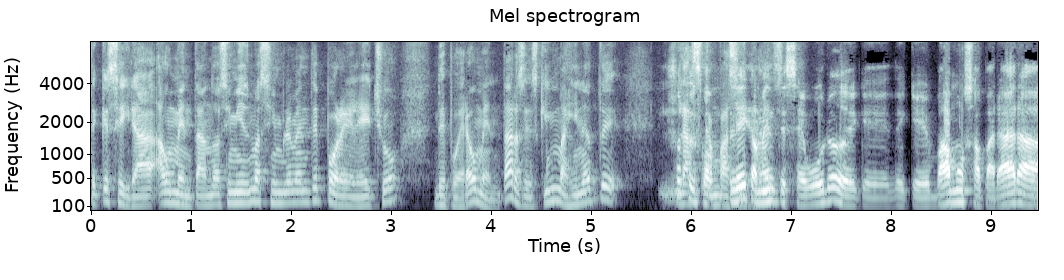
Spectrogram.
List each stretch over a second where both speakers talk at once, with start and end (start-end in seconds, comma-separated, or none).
5.8-7.0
